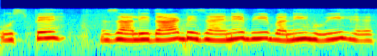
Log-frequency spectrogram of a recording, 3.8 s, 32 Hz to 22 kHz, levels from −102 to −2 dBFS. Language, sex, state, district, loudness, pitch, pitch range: Hindi, female, Jharkhand, Ranchi, -15 LUFS, 230 Hz, 215-250 Hz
